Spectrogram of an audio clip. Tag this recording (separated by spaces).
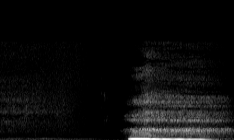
breath human nostalgic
